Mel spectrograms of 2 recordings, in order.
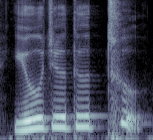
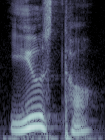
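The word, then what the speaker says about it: used to: 매일 but i ng 이때도 발음에 유의 하실 것은 유즈드 투 라고 발음하지 않고 요 붙여서 발음이 돼서 이 우스터 이 우스터 미이 우스터 이렇게 발음 하시면 편하게 씁니다 그리고 투가 전치사 이기 때문에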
